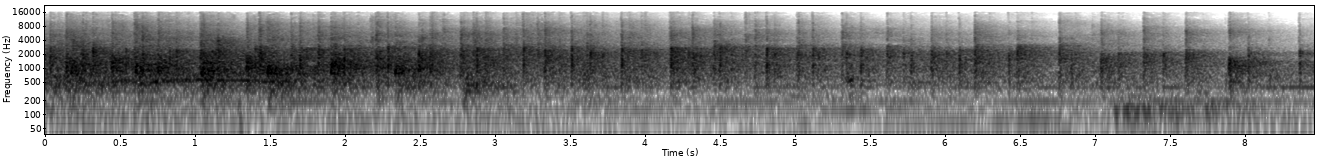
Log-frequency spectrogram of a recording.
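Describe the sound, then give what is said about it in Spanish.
An audience applauds God at the end of a sermon, steadily for several seconds, a dense wash of many hands clapping at a fairly loud, even level that slowly tapers off toward the end, with no one speaking over it. “Dale un aplauso a Dios.”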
